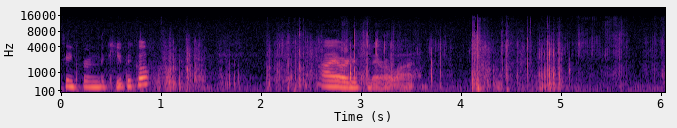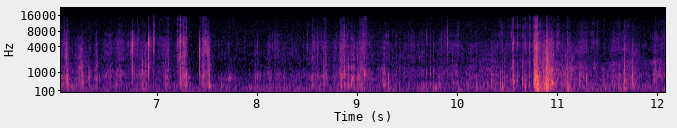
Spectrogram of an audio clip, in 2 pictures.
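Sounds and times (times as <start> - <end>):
paper envelope tearing: 2.1 - 12.0
loud paper rip: 4.1 - 12.0.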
